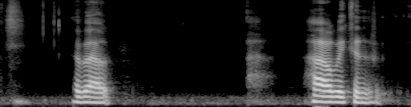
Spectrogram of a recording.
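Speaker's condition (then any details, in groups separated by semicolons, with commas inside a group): Parkinson's disease; word-finding difficulty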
